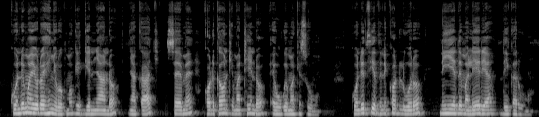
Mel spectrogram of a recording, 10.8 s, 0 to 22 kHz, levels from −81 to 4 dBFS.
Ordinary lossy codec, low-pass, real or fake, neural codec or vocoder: none; none; real; none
